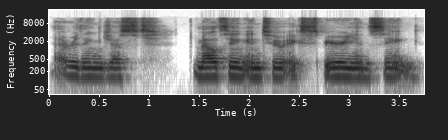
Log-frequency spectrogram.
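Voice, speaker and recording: A man leading a guided meditation, soft-spoken and unhurried, leaving long pauses between short phrases. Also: mid-range voice, monotone. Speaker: meditation teacher.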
